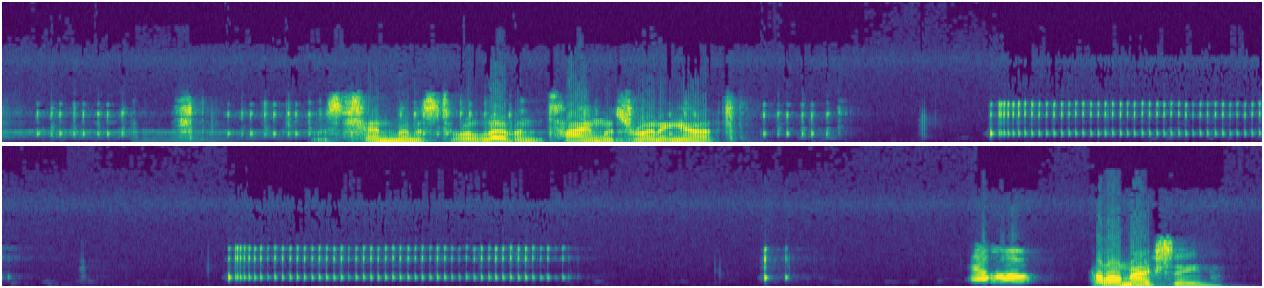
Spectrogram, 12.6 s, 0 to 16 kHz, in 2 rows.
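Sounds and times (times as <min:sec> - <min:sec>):
telephone line ringing from a phone booth in a residential hotel lobby: 0:00.0 - 0:04.3, 0:04.9 - 0:06.5, 0:07.4 - 0:09.2
speech: 0:00.6 - 0:03.8, 0:11.8 - 0:12.5.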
